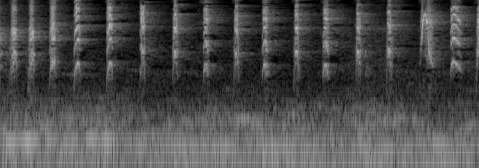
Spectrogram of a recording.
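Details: Long-tailed shrike giving harsh, scratchy squawking notes repeated steadily about three times a second, each a broad raspy burst, in a small room.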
